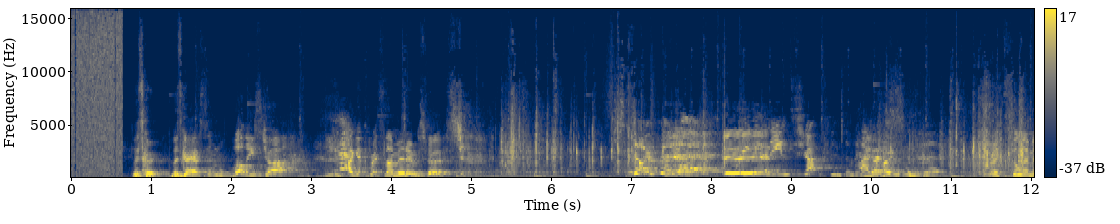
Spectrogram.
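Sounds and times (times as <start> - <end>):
plastic packet crinkling: 5.3 - 8.2, 10.1 - 12.0.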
